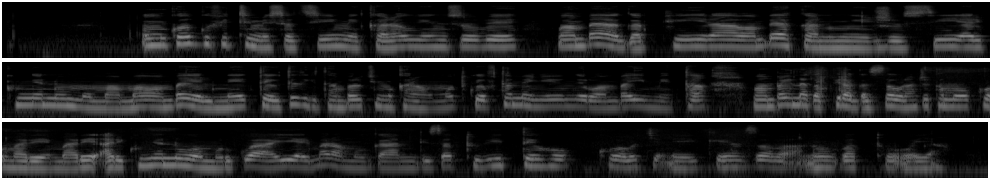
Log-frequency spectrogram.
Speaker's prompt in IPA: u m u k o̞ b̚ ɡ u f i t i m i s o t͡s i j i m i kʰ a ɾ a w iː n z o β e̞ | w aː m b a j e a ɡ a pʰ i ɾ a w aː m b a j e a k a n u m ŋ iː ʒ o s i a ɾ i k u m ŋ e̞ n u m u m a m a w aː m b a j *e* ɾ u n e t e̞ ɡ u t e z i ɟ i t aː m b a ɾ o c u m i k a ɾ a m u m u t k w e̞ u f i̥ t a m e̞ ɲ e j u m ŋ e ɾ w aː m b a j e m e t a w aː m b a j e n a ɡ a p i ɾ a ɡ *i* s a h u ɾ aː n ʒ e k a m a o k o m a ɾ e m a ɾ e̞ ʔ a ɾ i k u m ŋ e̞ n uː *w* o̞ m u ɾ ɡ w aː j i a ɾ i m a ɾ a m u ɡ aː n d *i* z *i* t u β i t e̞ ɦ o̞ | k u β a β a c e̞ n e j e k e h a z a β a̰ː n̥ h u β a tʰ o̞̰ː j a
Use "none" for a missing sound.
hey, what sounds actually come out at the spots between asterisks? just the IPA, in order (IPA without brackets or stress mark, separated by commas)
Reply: e, a, w, i, a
